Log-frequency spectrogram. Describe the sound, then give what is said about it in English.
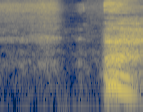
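A breathy yawn with a stretch: a long airy inhale, a brief pause, then a loud, groaning vocalized exhale. It sounds like a person performing an exaggerated yawn. “Yawn, stretch. Big day.”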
